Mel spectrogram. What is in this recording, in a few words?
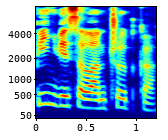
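"пинь весалан тшӧтка", Komi, female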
